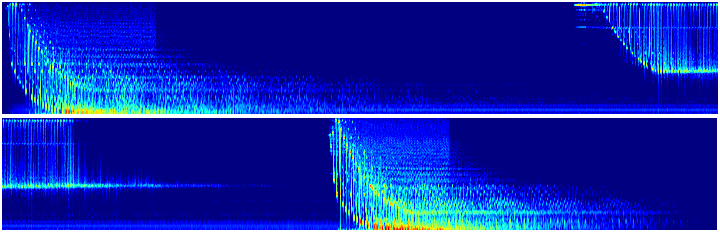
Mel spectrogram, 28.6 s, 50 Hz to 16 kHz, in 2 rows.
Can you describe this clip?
Roland JP8000 sound effect
A jp8000 sound effect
